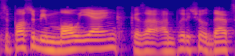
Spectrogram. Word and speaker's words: Mojang: But I also read that in Swedish it's pronounced Mojang, because in Swedish the J is a Y kind of thing.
